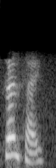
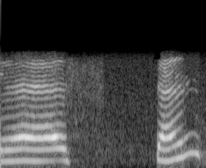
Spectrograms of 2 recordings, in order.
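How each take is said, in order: First: Sensei, said in full with both syllables sen-sei; firmly saying sensei in full as the correction. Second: Sense, said like the English word sense, last syllable dropped, rising; nervously calling him sense instead of sensei; mispronounced sensei. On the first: Instructor corrects the student by saying sensei in full. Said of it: "not sensei". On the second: New student wrongly calls the instructor sense, rising. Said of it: "No, no, no, not sensei". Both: Retold or imitated.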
